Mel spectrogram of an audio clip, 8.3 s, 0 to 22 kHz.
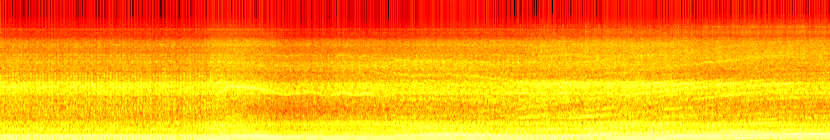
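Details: Kawasaki Z900RS under load: after cleaning and relubing the chain, a faint whir rising and falling with road speed over the engine drone, seemingly from the front sprocket area; chain clean, tension OK, cause unconfirmed.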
